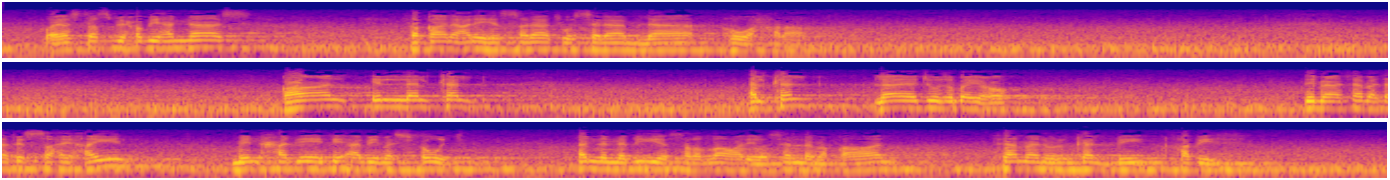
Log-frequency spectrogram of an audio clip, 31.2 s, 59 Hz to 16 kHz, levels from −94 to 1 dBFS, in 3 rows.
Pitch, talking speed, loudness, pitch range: 150 Hz, 65 wpm, -17 LUFS, 140-170 Hz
